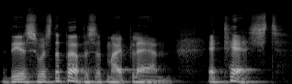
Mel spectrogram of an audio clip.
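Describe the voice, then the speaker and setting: An actor playing a menacing bandit leader in a live comic western radio drama, speaking in a grandiloquent, deliberate, theatrical way. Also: male voice, fairly low pitch, expressive, sharp tone, full character voice. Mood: smug, calculating.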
